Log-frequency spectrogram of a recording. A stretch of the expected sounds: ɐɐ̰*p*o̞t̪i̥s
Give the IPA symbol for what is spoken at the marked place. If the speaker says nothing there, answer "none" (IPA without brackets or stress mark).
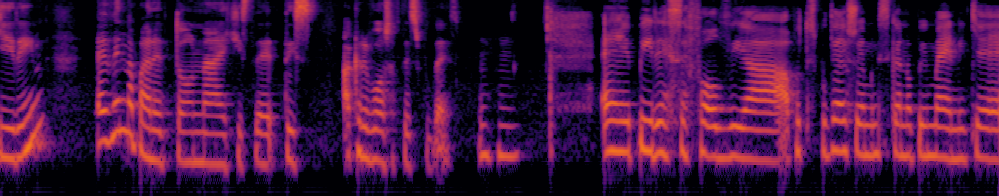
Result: p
